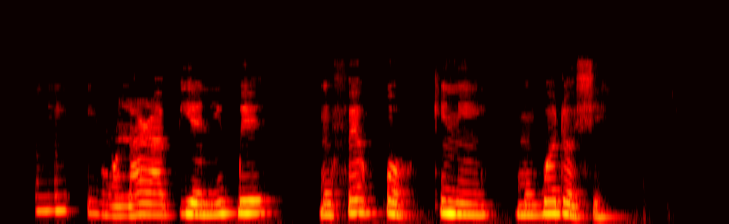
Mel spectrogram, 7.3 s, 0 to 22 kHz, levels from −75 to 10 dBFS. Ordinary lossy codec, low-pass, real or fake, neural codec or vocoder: none; 7.2 kHz; real; none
